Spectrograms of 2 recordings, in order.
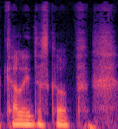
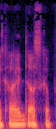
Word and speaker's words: Kaleidoskop: Zespół Hush Cookie ze swojej najnowszej epki Kaleidoskop. Właściwie Kaleidoskop powinien po polsku powiedzieć, a nie z angielska, akcentując.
